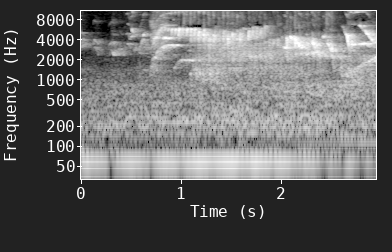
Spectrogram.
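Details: Singing male canary, red mosaic isabel, bred in 2024: after a quiet start, a short burst of sustained high trills and thin whistled slurs.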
